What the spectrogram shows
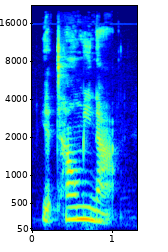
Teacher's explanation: is unstressed tell us dressed me is unstressed not as stressed so it goes unstressed stressed unstressed stressed · Yet and me you say kind of quickly, yet tell me not. And tell and not you kind of say a little longer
